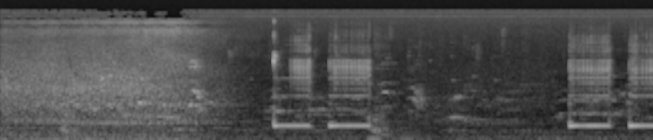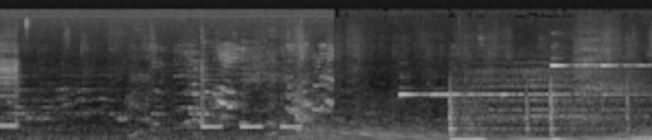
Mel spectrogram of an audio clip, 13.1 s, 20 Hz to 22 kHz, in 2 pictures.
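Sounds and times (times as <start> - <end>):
phone ringback tone: 2.8 - 3.7, 5.7 - 6.7.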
